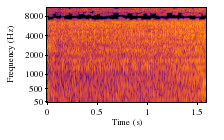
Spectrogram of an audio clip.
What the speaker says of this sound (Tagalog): ito yung loob ng makina, loob ng sasakyan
